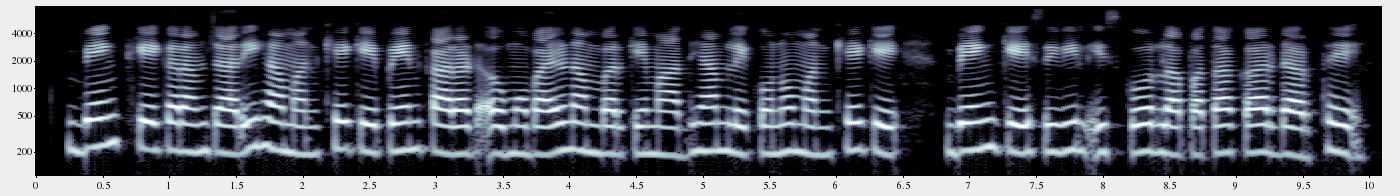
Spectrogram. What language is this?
Chhattisgarhi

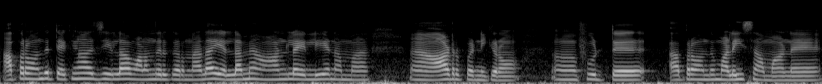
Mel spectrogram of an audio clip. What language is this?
Tamil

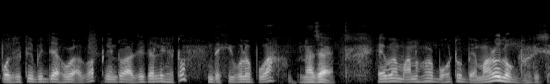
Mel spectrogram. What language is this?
Assamese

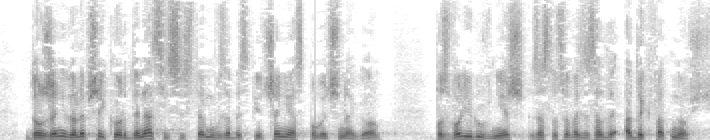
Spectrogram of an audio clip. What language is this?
Polish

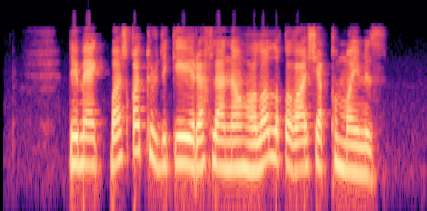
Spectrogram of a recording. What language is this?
Uyghur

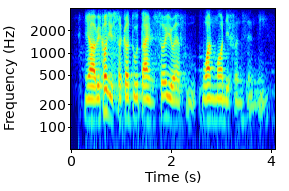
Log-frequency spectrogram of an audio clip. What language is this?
English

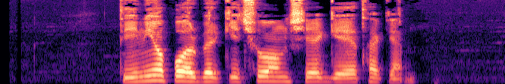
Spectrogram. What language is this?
Bangla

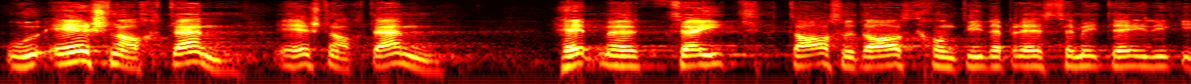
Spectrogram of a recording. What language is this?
Swiss German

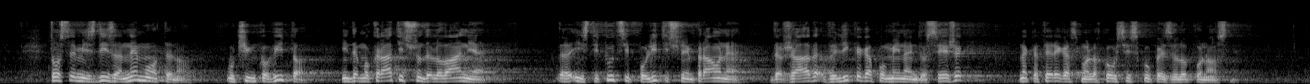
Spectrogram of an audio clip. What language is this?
Slovenian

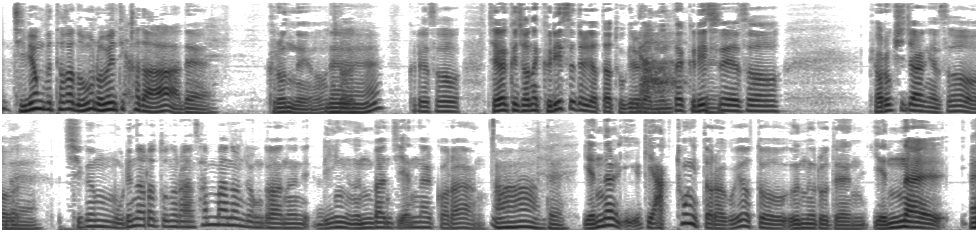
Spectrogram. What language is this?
Korean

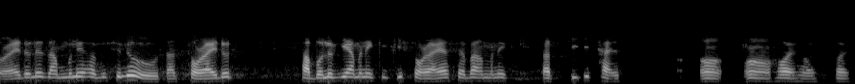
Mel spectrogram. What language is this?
Assamese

